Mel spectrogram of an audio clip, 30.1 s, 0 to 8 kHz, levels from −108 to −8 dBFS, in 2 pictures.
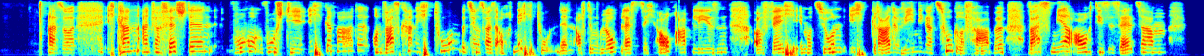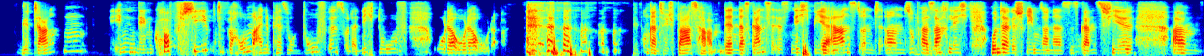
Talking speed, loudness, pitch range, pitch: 155 wpm, -20 LUFS, 185-240 Hz, 205 Hz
